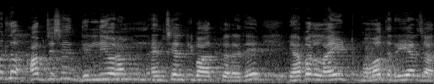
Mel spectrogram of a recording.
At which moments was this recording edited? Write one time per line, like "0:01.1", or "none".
none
